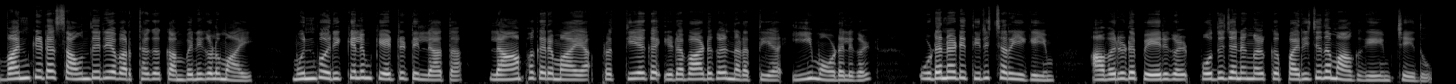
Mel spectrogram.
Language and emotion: Malayalam, neutral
